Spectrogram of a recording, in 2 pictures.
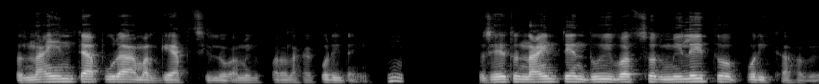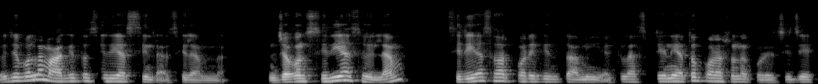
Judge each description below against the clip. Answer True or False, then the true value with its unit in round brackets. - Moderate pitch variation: True (3.9 semitones)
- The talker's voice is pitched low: True (120 Hz)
